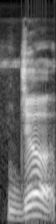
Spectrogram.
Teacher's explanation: ज ये तालु से बोला जा रहा है।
